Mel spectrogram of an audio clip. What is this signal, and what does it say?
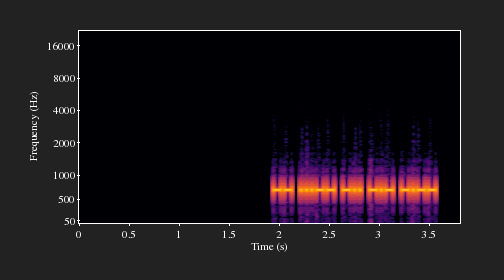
Morse code, heard as a keyed tone, about 42 wpm, 700 Hz. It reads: M3DKY
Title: DXCC-100 Call Signs - 5 Characters - 45wpm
